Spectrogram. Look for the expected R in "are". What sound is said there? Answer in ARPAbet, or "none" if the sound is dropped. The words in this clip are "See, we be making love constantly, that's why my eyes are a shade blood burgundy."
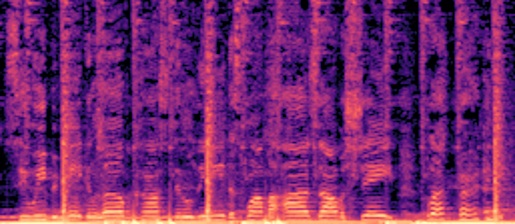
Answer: W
